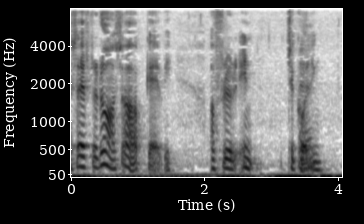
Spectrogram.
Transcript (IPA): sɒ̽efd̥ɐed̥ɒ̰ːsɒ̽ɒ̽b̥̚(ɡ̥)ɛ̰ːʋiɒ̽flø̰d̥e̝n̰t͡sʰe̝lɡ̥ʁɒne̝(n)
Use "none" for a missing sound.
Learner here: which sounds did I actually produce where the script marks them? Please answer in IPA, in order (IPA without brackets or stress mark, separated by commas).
ɡ̥, ŋ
